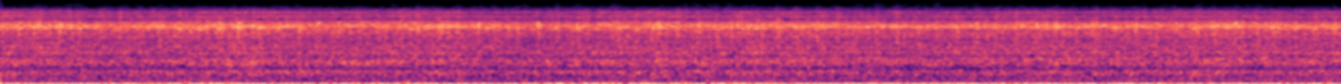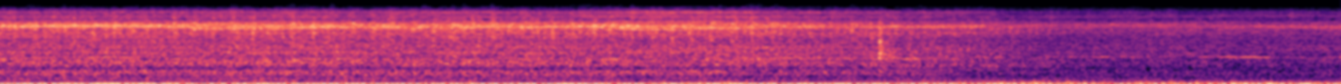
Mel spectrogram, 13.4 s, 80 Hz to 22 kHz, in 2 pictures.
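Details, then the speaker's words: 1986 Pontiac Firebird Trans Am after fuel starvation diagnosis: deep, even idle holding a steady beat without hunting or surging; suspected plugged tank strainer sock had been restricting fuel supply. "bit I don't know what do you guys think it's pretty good sounds good"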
